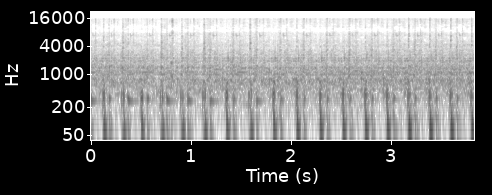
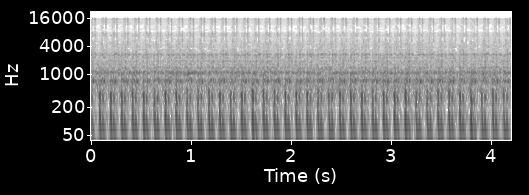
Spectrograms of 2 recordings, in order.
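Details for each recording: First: Petter W1H single-cylinder petrol engine, run last week, started to belt-start an old Lister D; slow, even thump around two beats a second with a steady idle rhythm; normal running. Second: Old Lister D stationary engine, first run in 40 years after belt starting from a Petter W1H; fast, steady chuffing beat with slightly uneven pulses and clatter; rough running.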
